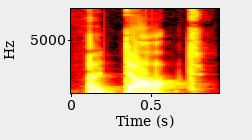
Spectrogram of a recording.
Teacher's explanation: Adopt with the open sound. The first syllable is a schwa, closed sound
